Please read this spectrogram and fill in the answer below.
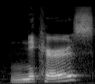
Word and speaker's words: knickers: top teeth and we're finishing with a schwa sound before the z us so we don't want knickers because that would be more of an american pronunciation pronouncing the r if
